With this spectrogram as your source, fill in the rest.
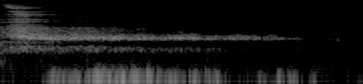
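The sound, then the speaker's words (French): A long exhale through the mouth during a guided meditation breathing exercise: a soft, breathy rush of air that fades gradually over about three seconds, with no talking. “Tout d'abord, laissez tout l'air qui est encore en vous sortir. Longue expire par la bouche,”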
